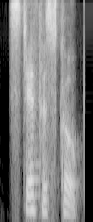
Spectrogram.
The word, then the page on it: stethoscope: Indian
